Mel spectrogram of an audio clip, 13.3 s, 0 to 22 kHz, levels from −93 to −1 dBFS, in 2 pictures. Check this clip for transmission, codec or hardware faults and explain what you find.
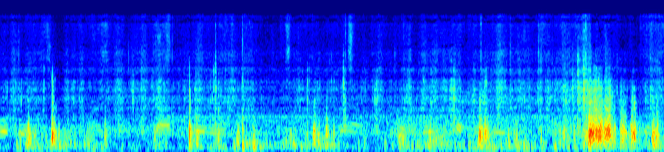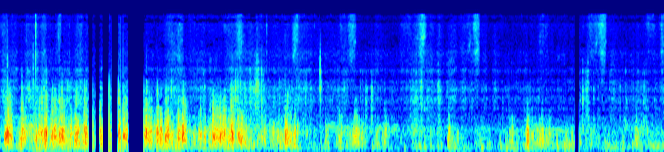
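Two dropouts break the audio, with the pattern of a Bluetooth dropout. From 7.53 to 8.09 s, the sound cuts in and out. Gaps totalling 418 ms are scattered across those 557 ms, and the longest silent run lasts 162.5 ms. At 12.39 to 12.44 s, a single 46 ms hole appears. The likely cause is packets arriving too late at the headphones and being discarded. Silence fills each gap, with abrupt edges or a fade of a few milliseconds. The sound then resumes further on, as though it had kept playing.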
